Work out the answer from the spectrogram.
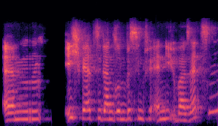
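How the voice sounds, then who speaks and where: A woman co-hosting a casual livestream tasting, lively and chatty. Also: fairly high pitch, a little fast, reverberant, dull audio. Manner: lively, chatty, laughs easily. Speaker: co-host.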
